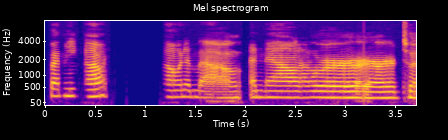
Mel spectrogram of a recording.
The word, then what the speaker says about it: Zipaquirá: Zipacaria? I'm pronouncing it wrong. Um, good try. Okay. It's Paquita out about an hour to an hour and a half.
